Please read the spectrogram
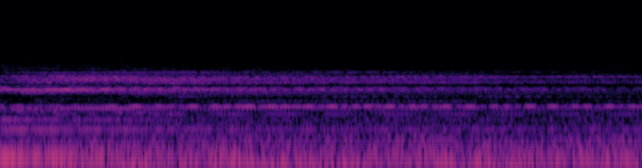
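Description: Large Paiste gong, struck softly with a mallet right at the start. Many overlapping tones then ring on and slowly fade.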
